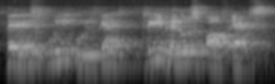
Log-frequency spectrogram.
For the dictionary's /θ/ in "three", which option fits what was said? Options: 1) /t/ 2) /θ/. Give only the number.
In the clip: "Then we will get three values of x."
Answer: 1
